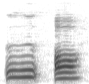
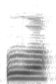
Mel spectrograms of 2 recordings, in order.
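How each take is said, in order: First: Two separate vowel sounds with a break between. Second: One smooth vowel gliding without any break. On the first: The speaker calls it wrong. "이렇게 하시면 안 돼요" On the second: The speaker calls it right. "바로 연결해서 한 소리처럼 읽으셔야 되는 거예요"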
